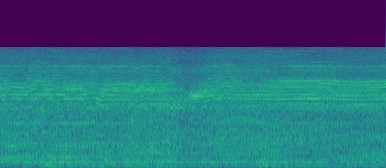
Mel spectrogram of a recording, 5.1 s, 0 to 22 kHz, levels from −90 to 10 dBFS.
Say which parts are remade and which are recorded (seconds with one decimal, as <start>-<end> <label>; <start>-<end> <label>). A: 0.0-5.1 recorded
